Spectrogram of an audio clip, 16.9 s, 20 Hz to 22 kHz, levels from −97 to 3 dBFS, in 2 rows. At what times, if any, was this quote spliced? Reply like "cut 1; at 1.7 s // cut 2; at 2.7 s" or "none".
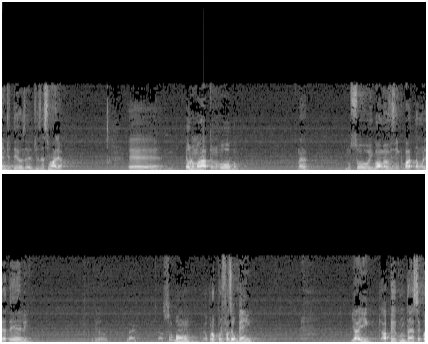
none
